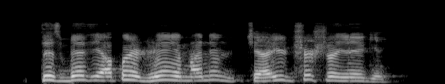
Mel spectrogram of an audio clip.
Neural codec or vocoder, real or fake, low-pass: codec, 44.1 kHz, 3.4 kbps, Pupu-Codec; fake; 7.2 kHz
